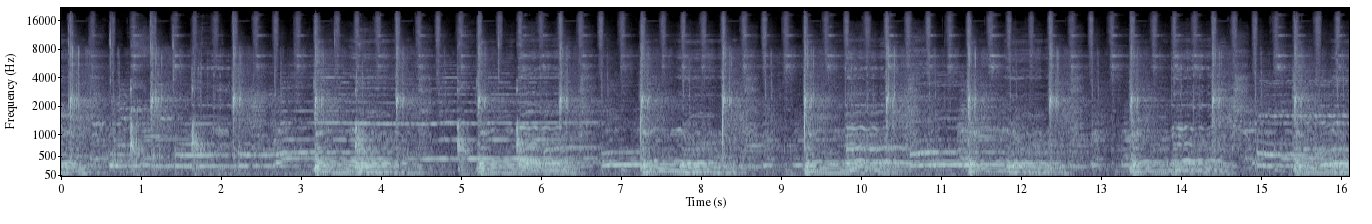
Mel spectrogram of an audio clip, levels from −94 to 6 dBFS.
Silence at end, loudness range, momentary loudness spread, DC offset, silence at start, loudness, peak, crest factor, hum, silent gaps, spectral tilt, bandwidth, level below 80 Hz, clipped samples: 0 s; 2 LU; 7 LU; under 0.1%; 0 s; -24 LUFS; -2 dBFS; 22 dB; none; none; -4.5 dB/octave; over 20 kHz; -48 dBFS; under 0.1%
